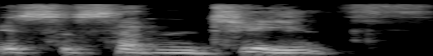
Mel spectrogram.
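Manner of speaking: put-on teenth stressed with falling pitch. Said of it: "the stress would be on the teenth".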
